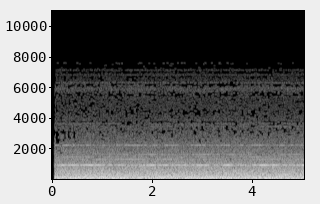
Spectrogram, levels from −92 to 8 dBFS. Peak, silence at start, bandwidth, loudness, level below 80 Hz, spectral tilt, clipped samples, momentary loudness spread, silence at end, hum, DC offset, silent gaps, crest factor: 0 dBFS; 0.05 s; 6.4 kHz; -10 LUFS; -26 dBFS; -10 dB/octave; under 0.1%; 1 LU; 0 s; none; under 0.1%; none; 10 dB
